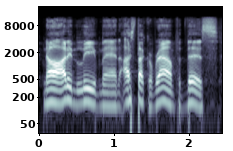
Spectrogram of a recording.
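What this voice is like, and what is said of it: Imitates another person's voice, poorly. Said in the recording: “that was like bad impression”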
